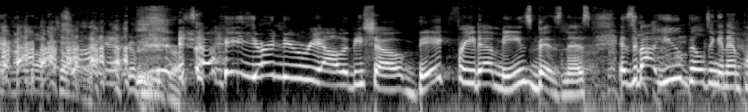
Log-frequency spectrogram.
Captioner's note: laughter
